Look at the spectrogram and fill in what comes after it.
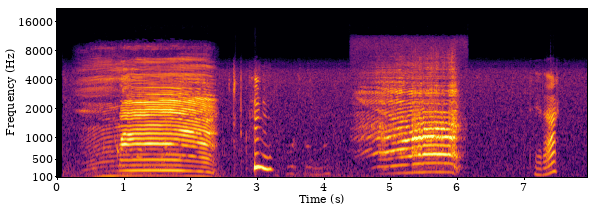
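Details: Cow that kicks a woman full in the face: two long, low, steady moos of about one and a half seconds each, separated by a pause, with brief rising, wavering cries between and after them.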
